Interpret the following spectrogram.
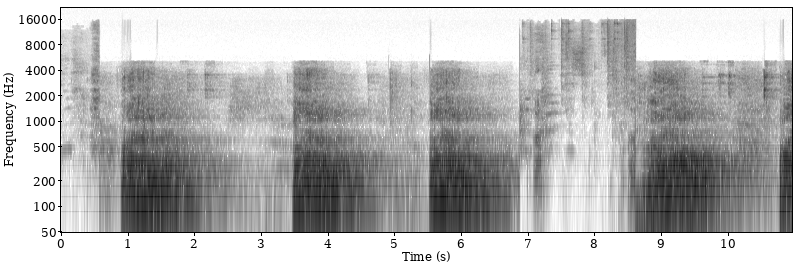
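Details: A 135-pound Saint Bernard barking: four deep, heavy, booming barks with rich low tones, spaced about two to three seconds apart, each lasting around a second, with quiet gaps and faint noises between.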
